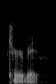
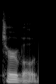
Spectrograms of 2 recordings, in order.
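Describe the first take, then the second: First: The final T sound is pronounced. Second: The final T sound is silent. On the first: "there are people out there that call it turbot" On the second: "The French pronunciation of it is turbo. That to leave that T"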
